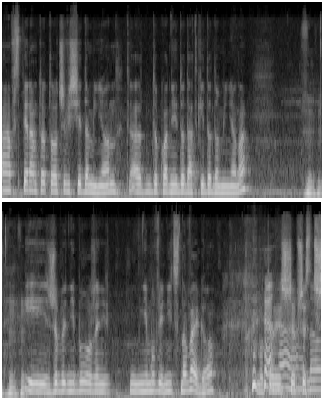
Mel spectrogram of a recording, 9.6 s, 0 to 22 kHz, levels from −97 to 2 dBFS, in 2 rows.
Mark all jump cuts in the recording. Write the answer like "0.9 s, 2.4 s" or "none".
none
